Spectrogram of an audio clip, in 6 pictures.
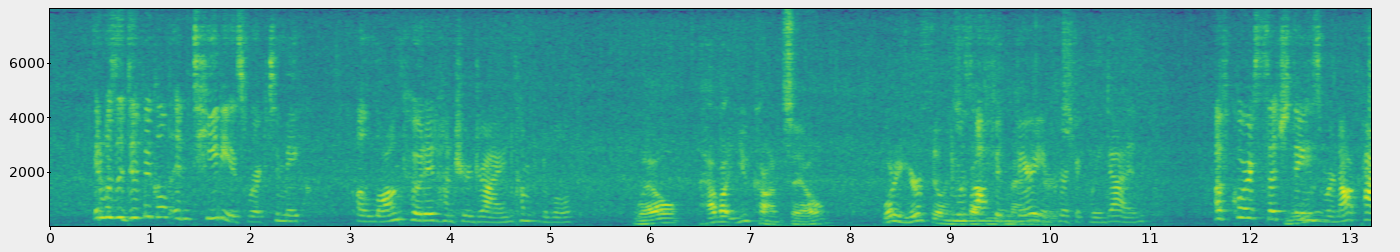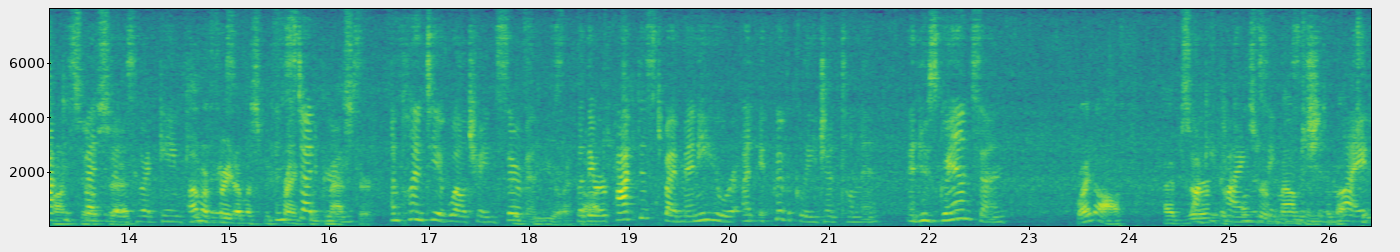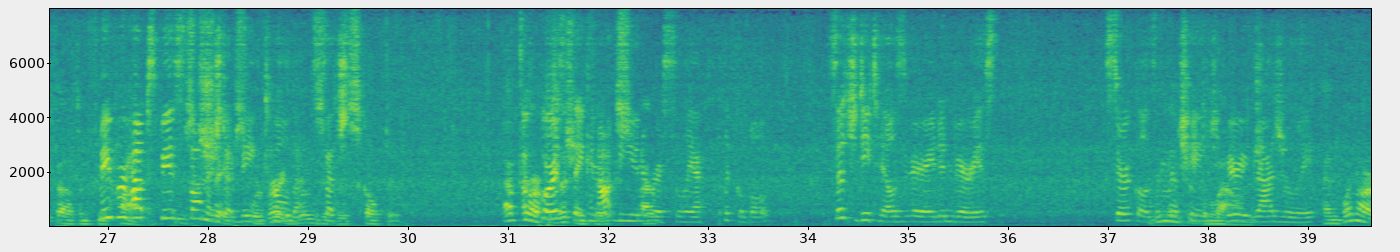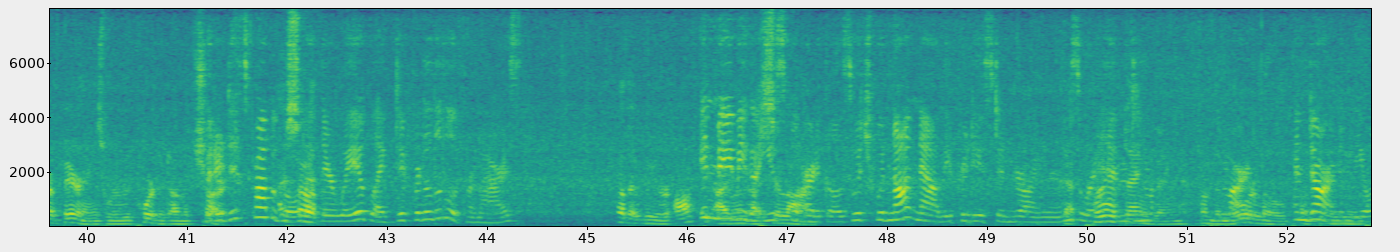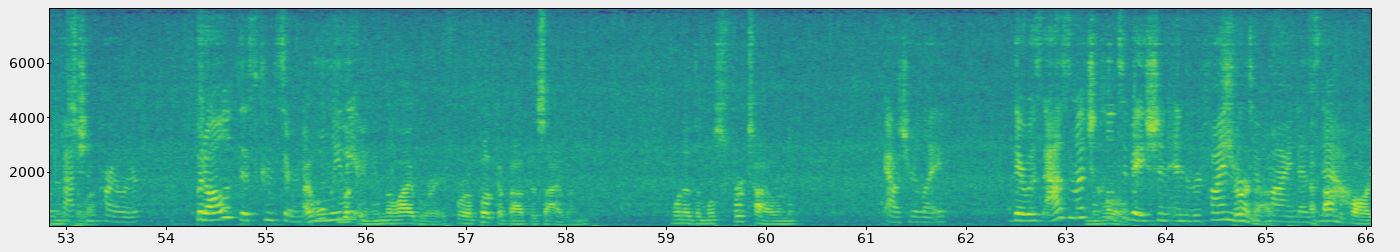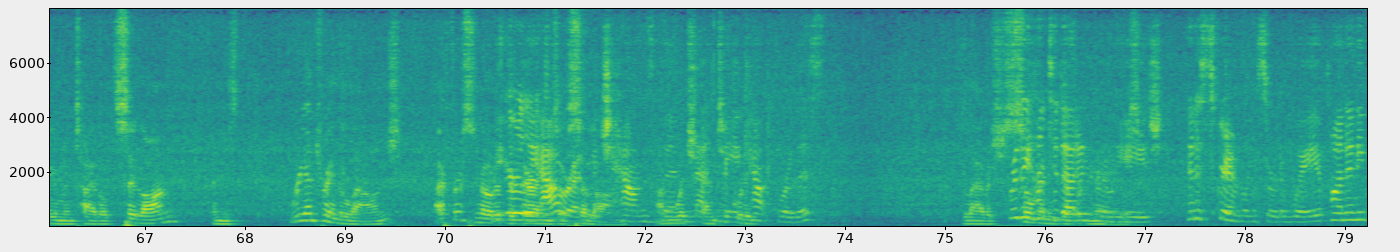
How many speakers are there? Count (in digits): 2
